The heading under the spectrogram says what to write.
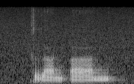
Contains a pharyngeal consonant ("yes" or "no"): no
